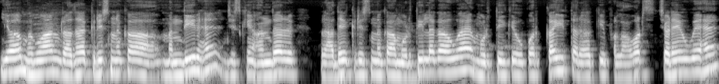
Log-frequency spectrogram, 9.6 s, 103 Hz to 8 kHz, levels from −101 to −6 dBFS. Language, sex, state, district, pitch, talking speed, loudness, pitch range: Hindi, male, Bihar, Purnia, 175 Hz, 160 wpm, -16 LUFS, 165-185 Hz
